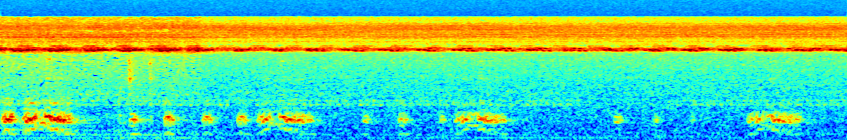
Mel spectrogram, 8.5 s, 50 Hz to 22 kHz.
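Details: Evening duet of barred owl mates at an owl box in November 2008, calling to claim the nesting spot; loud blended hoots open, then irregular clusters of low hoots come and go, growing softer.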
